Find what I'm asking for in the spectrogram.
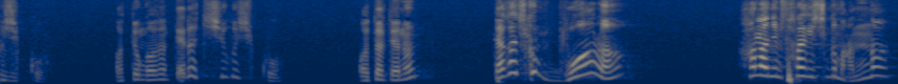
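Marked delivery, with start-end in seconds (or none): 3.7-6.7 high, wavering-pitch self-questioning; doubting. Acted. Congregant doubting whether God is alive, questioning. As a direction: wonder aloud in a raised voice. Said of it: "그럴 때도 있을 거예요".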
